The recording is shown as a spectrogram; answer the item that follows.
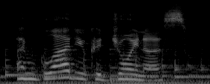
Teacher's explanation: Glad is an adjective that carries meaning and conveys emotion. We definitely want to emphasize it. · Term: word prominence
